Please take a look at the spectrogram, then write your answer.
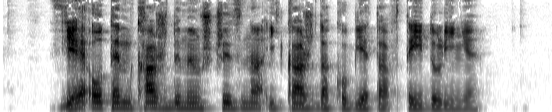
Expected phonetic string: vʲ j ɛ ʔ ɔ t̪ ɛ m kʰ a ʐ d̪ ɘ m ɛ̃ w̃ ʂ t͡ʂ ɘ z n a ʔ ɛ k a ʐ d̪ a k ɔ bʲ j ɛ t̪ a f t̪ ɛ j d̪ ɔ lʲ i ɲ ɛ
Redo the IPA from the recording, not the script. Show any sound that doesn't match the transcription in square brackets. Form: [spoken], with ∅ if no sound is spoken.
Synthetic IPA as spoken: vʲ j ɛ ʔ ɔ t̪ ɛ m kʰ a ʐ d̪ ɘ m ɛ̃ w̃ ʂ t͡ʂ ɘ z n a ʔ [i] k a ʐ d̪ a k ɔ bʲ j ɛ t̪ a f t̪ ɛ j d̪ ɔ lʲ i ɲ ɛ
